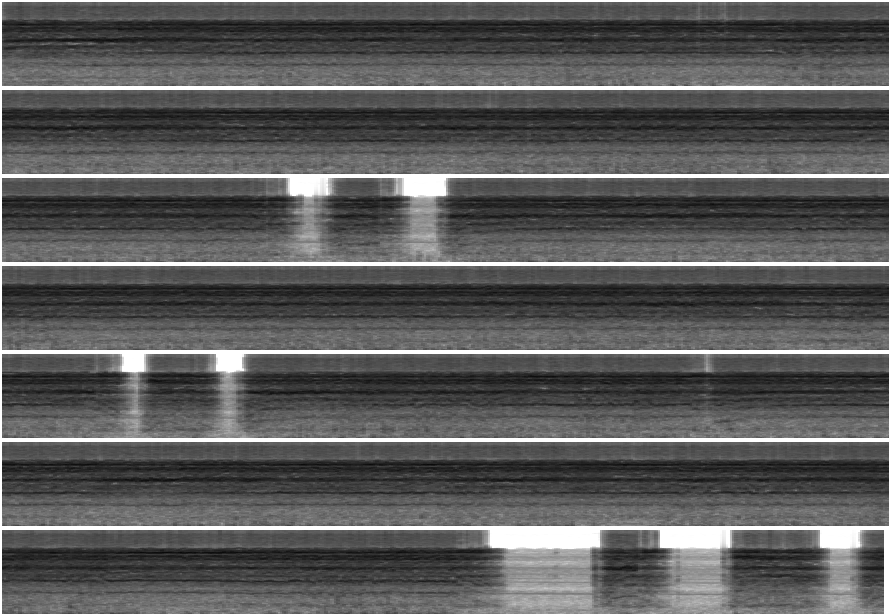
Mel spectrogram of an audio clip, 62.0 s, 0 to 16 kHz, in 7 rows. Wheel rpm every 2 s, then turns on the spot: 210, 230, 230, 230, 220, 220, 230, 230, 230, 230, 100, 170, 230, 220, 230, 230, 220, 220, 120, 190, 220, 200, 220, 230, 230, 230, 230, 230, 190, 40, 60.
none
